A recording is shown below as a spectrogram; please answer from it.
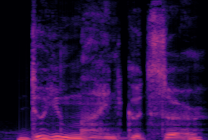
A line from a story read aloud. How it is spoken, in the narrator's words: he said in a mildly exasperated tone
